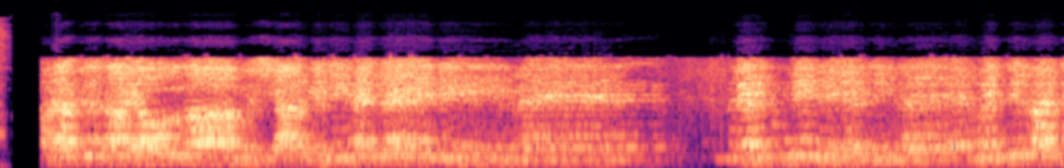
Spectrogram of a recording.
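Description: A mixed group of teenage voices singing together from song sheets, slow and with long held notes. It starts after a brief silence, fades at the end of a phrase about seven seconds in, and then the group starts the next phrase.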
